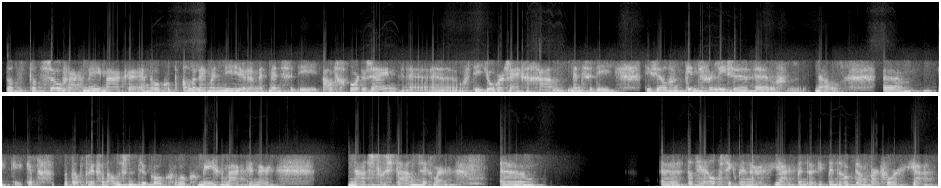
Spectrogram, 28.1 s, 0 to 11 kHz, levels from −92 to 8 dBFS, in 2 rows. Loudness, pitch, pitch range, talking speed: -14 LUFS, 190 Hz, 180-200 Hz, 145 wpm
